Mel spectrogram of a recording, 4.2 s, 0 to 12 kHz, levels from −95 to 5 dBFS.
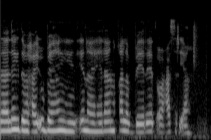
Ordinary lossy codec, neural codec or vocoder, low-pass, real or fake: none; none; 7.2 kHz; real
